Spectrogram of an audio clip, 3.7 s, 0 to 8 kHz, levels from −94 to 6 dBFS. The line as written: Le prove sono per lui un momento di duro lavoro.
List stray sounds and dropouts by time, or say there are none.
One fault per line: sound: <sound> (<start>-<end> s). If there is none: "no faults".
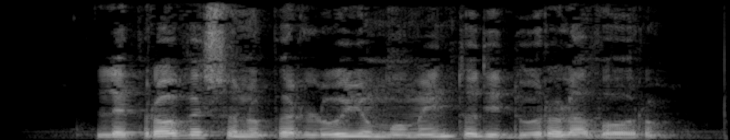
no faults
